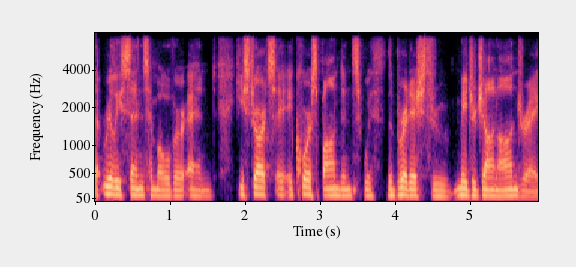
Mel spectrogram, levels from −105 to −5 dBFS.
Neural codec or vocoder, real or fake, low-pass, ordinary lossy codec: none; real; 7.2 kHz; Opus, 64 kbps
